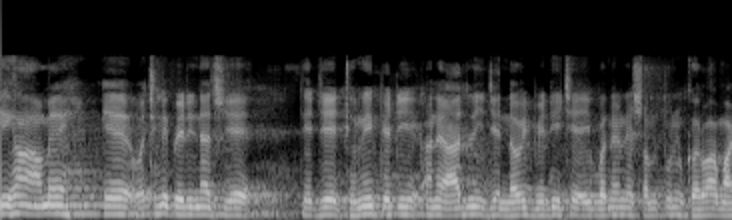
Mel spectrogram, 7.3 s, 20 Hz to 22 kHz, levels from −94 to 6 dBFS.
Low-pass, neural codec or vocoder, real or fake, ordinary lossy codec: none; codec, 16 kHz, 4 kbps, X-Codec, HuBERT features, trained on balanced general audio; fake; none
